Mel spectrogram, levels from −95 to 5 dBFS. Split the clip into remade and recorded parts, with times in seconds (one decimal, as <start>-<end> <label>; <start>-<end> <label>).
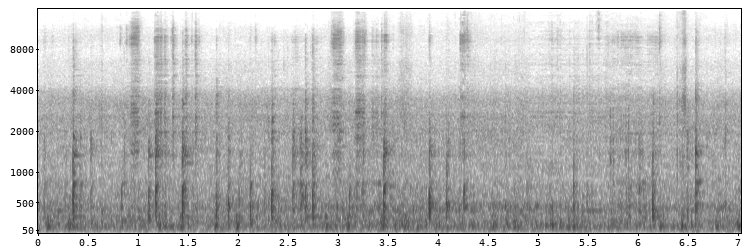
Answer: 0.0-4.9 recorded; 4.9-5.7 remade; 5.7-7.0 recorded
